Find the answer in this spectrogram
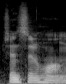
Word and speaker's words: Jensen Huang: huang's how did you pronounce his name you pronounced it correctly uh yes the human walmart jensen huang i think i think i would trust you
